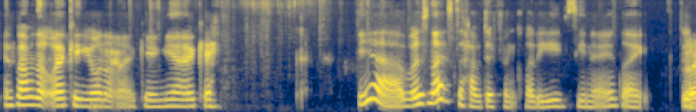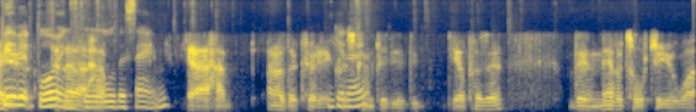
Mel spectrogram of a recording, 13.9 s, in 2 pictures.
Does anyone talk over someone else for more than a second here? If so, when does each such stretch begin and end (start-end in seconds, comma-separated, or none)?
6.9-8.1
